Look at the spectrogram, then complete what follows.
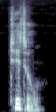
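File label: "tittle", Australian English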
